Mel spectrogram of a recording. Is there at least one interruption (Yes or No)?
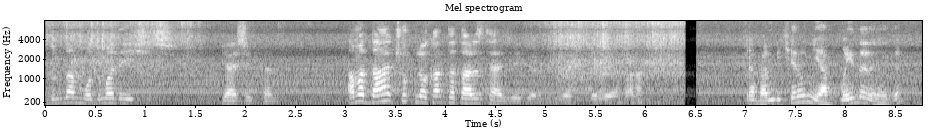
No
